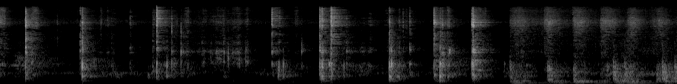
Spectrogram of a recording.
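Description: Onions are stirred in a pan with a metal spoon, giving about a dozen crisp scrapes and clinks at a brisk, uneven pace, then a softer continuous rustle of stirring.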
